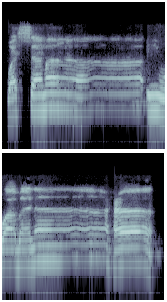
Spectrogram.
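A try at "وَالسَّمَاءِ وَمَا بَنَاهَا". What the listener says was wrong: ওয়াস সামাই ওয়ামা, মিমটাকেও একালিক পরিমাণ টান হবে, কারণ জি আলিফ মাদ্দা আছে।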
